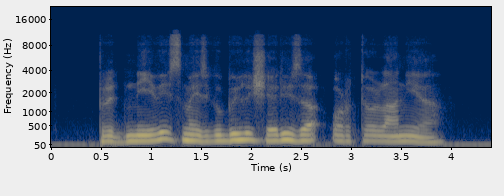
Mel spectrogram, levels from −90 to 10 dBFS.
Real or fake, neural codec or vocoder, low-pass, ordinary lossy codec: fake; codec, 16 kHz in and 24 kHz out, 0.9 kbps, LongCat-Audio-Codec, four codebook decoder; 10.8 kHz; Opus, 32 kbps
